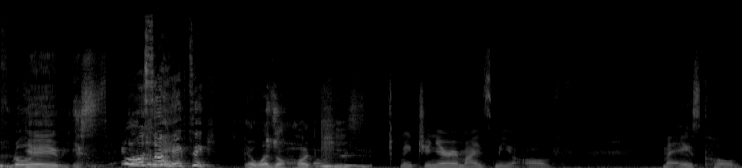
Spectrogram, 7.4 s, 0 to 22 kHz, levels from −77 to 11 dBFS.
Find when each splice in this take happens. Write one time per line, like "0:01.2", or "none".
0:03.6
